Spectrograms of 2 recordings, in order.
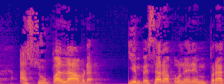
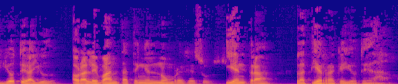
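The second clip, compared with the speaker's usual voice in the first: voice of God; 7 semitones lower, 5 dB quieter than usual. Retold or imitated. The Lord's voice quoted.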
